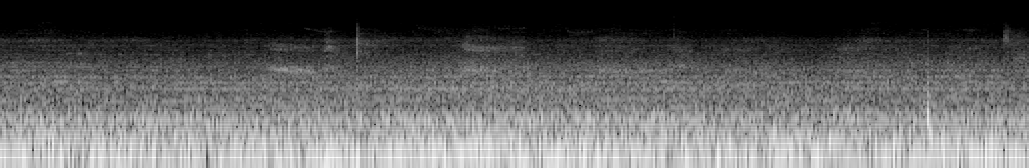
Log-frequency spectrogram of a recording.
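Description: Steady low outdoor rumble, like traffic noise or wind on the microphone, with no speech.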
